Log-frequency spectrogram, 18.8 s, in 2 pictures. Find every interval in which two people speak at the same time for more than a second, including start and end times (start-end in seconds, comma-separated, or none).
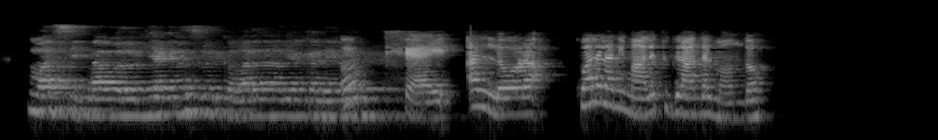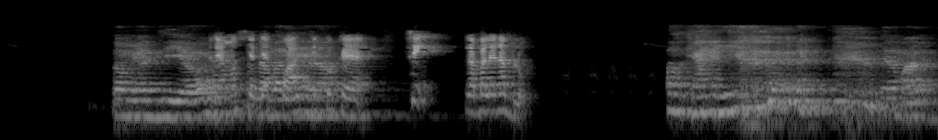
11.4-12.8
